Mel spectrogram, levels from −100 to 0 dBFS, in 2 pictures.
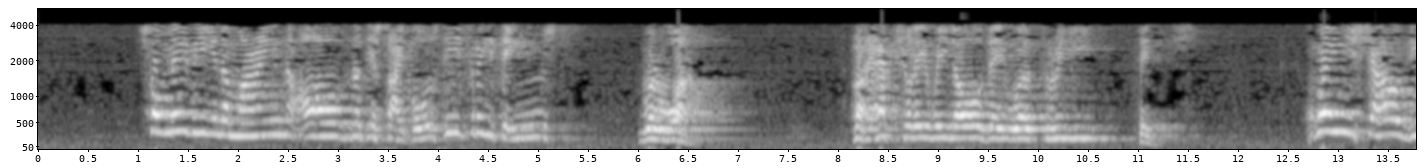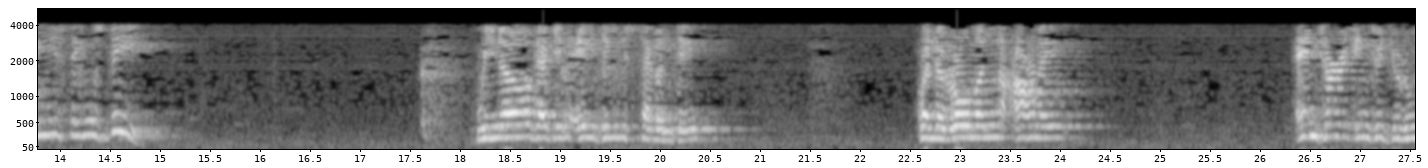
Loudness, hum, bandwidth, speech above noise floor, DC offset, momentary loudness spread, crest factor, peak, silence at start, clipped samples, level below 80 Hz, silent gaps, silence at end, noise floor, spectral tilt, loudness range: -14 LUFS; none; 4.2 kHz; 36 dB; under 0.1%; 19 LU; 16 dB; 0 dBFS; 1.05 s; under 0.1%; -52 dBFS; none; 0 s; -50 dBFS; -8 dB/octave; 6 LU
